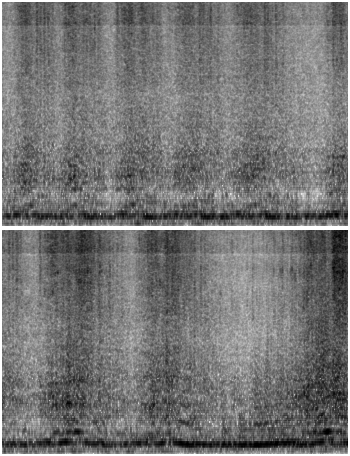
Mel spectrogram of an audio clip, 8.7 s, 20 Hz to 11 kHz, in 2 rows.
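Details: V8 with two four-barrel carburetors, previously backfiring; deep lumpy burble rising and falling through throttle blips, clean pickup with no pops or bangs; normal idle and revving.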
